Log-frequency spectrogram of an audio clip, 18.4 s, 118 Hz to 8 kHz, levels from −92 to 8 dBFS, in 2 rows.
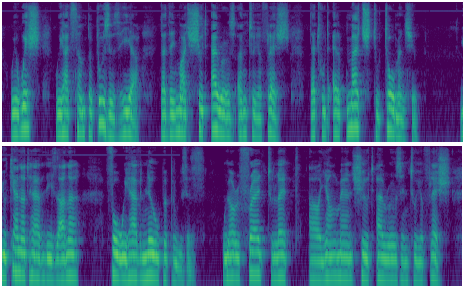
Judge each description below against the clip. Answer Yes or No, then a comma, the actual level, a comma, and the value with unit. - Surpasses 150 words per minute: No, average, 145 wpm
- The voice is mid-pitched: Yes, medium, 145 Hz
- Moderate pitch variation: No, narrow, 2.0 semitones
